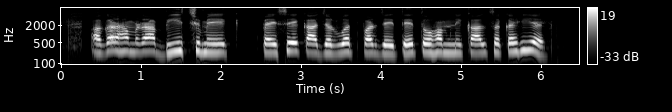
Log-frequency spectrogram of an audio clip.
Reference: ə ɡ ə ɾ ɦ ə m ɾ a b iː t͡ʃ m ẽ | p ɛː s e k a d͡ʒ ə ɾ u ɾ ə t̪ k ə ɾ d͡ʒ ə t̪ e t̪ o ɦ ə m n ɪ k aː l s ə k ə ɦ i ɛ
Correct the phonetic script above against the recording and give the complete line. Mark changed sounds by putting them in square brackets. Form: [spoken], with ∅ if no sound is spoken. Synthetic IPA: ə ɡ ə ɾ ɦ ə m ɾ a b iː t͡ʃ m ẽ | p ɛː s e k a d͡ʒ ə ɾ u ɾ ə t̪ [p] ə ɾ d͡ʒ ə t̪ e t̪ o ɦ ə m n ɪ k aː l s ə k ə ɦ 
